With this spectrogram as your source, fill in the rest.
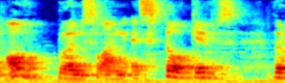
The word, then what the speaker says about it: boomslang: what it translates to, it actually gives you the correct pronunciation, both for snake, slang, and tree, boom. Boomslang. But if you say pronunciation of boomslang, it still gives the wrong translation or pronunciation.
